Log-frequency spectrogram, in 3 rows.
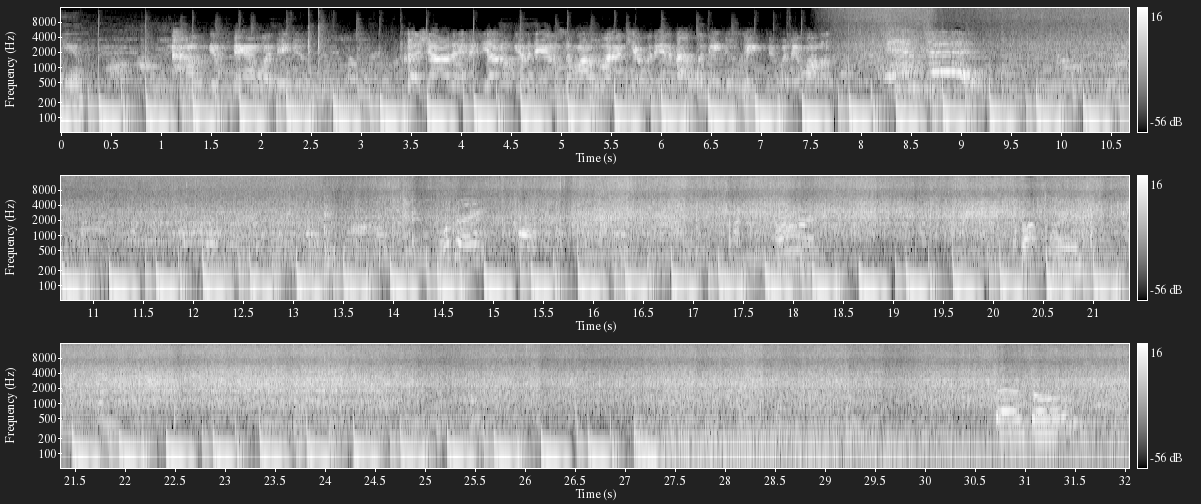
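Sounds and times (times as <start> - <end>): music with heavy beat: 0.0 - 32.0
chicken sizzling in a skillet: 7.7 - 32.0
food being stirred: 10.1 - 27.5.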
